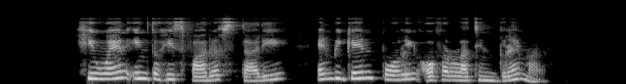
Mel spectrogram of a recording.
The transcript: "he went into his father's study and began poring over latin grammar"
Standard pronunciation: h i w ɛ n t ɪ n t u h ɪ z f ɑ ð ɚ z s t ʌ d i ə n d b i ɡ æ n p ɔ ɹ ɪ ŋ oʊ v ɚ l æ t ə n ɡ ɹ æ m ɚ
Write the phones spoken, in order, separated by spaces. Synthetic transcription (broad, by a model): h i w ɛ n t ɪ n t u h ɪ s f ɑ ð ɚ s t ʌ d i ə n b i ɡ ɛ n p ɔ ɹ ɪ ŋ oʊ v ɚ l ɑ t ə n ɡ ɹ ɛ m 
